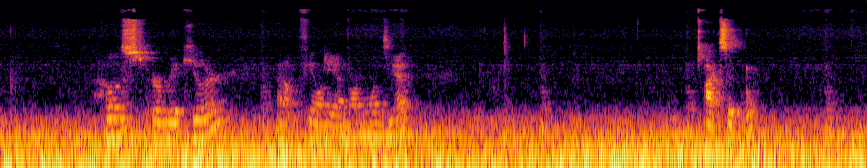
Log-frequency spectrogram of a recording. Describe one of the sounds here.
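A man speaks calmly nearby in short phrases.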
